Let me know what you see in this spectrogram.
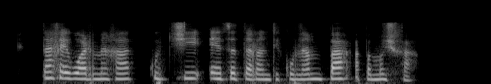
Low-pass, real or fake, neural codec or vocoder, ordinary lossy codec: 7.2 kHz; fake; codec, 16 kHz, about 1 kbps, DyCAST, with the encoder's durations; AAC, 32 kbps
